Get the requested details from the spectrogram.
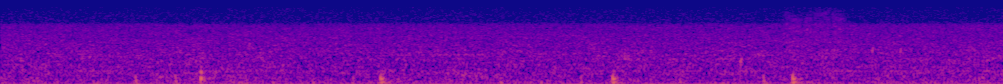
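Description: Footsteps tap slowly on stone.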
